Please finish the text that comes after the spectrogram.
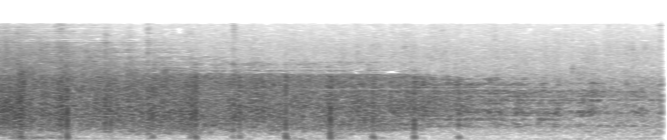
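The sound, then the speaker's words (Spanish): Sustained audience applause for a guest being introduced on a program, a dense wash of many hands clapping steadily and fairly loudly for the full five seconds, with a few sharper individual claps standing out and no talking. “Y no de menos importancia, por favor, dennos un fuerte aplauso al maestro”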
